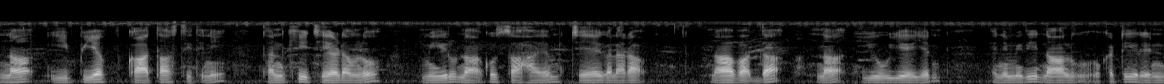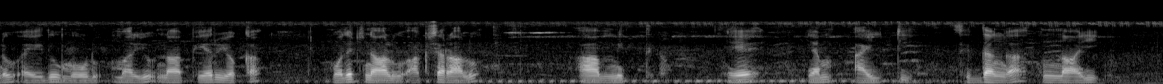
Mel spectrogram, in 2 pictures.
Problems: none marked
